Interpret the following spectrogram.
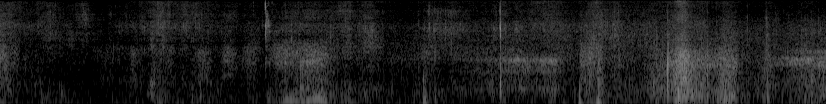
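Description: Footsteps crunching and swishing through dry grass, with a few louder steps later on.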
